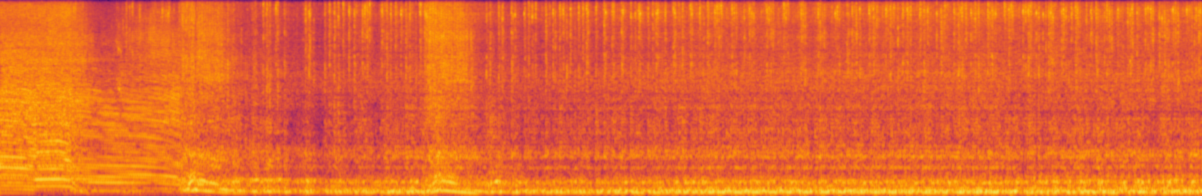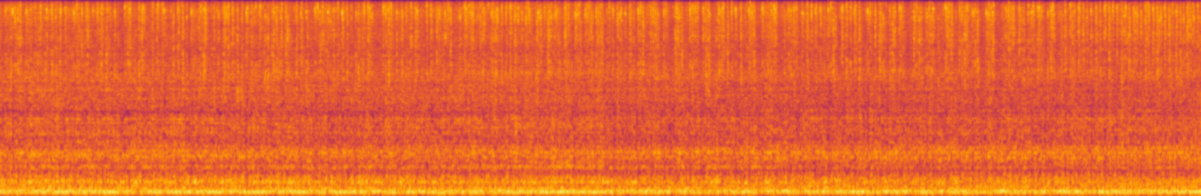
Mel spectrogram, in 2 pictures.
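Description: Drag-racing engines revving at the end of a burnout, their pitch dropping away within the first two or three seconds, then a loud, steady idle as the cars sit staged at the starting line waiting to launch.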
